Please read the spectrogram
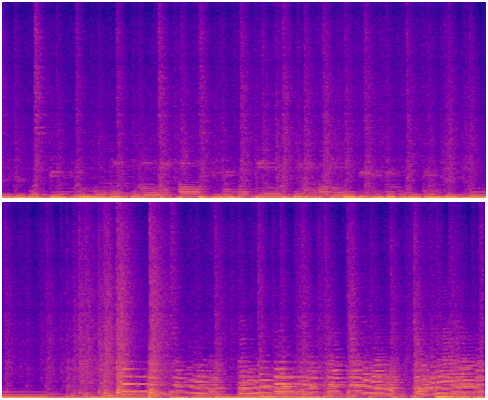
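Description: A jazz combo playing: electric bass and drum kit keep a steady groove, and a trumpet comes in with a melody a little past halfway.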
